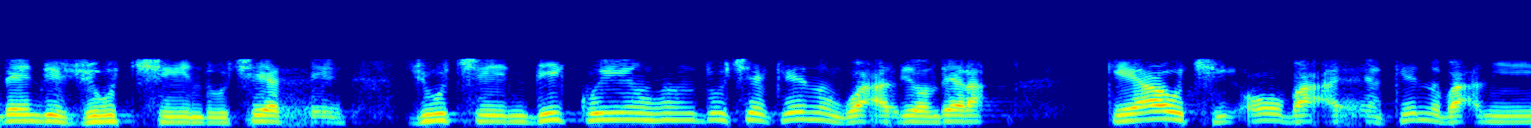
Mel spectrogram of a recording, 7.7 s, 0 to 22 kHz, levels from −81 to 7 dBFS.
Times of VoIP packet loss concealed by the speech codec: 1.40-1.70, 4.44-4.51, 6.69-6.90

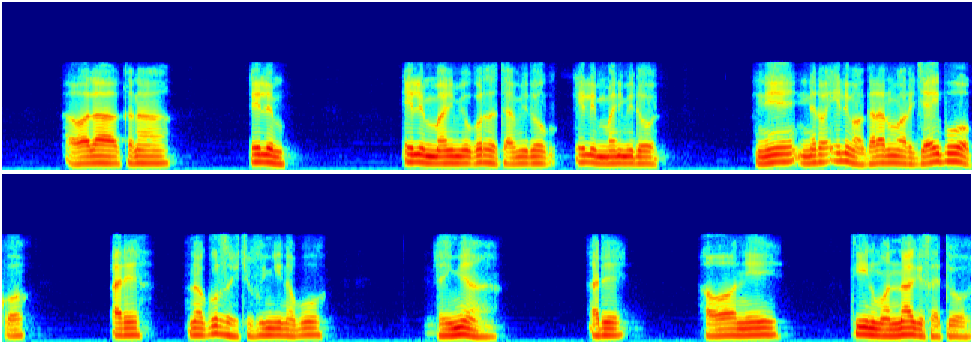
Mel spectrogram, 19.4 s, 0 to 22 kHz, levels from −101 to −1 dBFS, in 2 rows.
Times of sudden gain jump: none

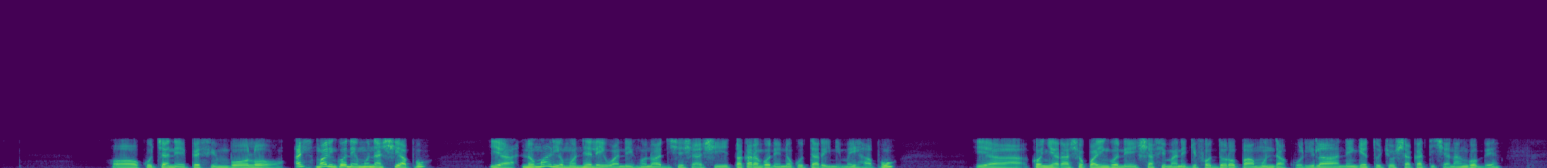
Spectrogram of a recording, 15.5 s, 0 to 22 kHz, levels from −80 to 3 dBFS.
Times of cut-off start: none

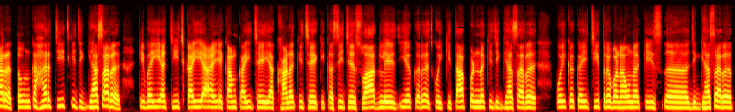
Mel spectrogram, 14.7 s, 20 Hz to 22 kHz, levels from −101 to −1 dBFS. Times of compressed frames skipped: none

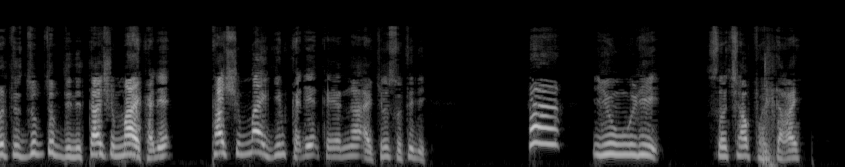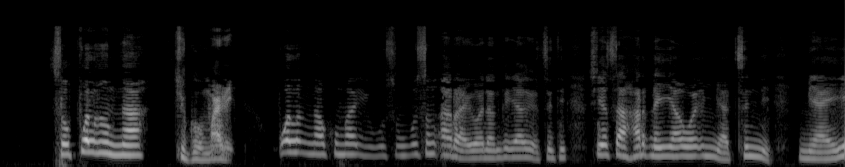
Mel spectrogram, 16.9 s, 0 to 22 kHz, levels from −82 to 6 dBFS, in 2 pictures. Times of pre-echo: 2.91-2.93, 4.06

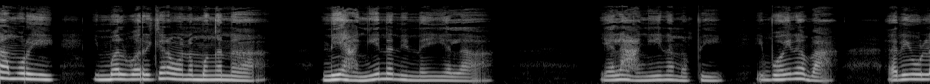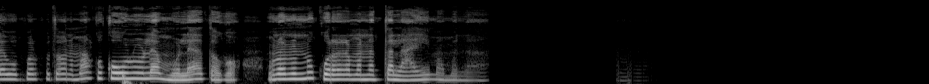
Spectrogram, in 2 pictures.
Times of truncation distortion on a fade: 13.38-18.59

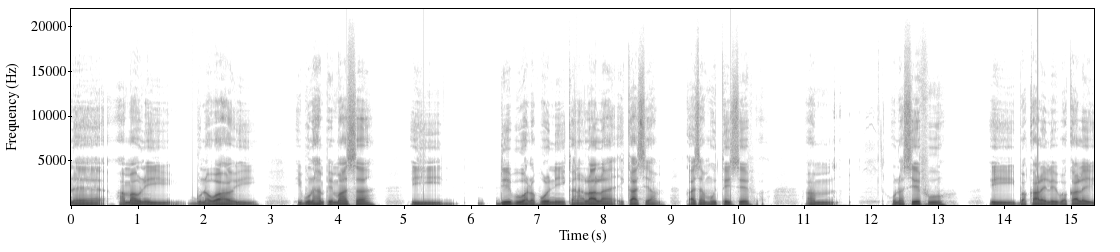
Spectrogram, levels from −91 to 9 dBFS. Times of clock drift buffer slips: 0.67-14.51

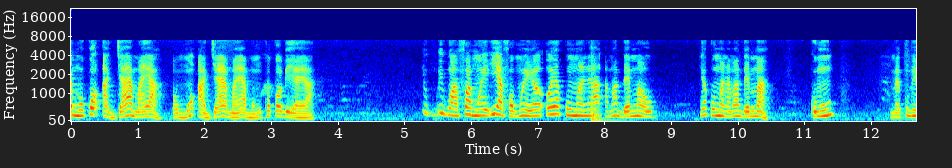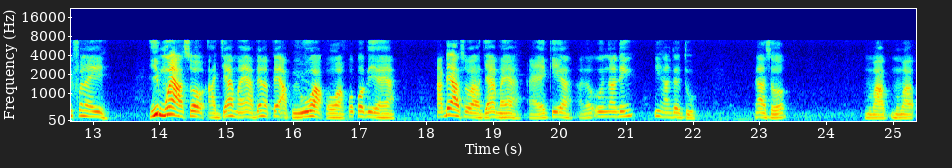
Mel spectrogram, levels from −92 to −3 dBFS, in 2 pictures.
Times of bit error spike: none

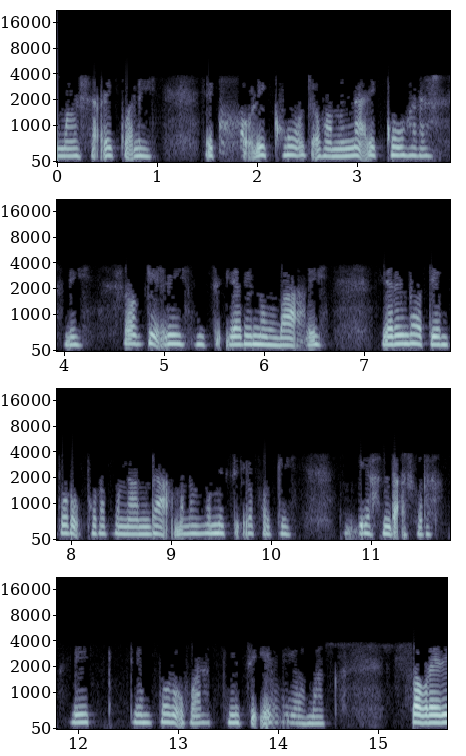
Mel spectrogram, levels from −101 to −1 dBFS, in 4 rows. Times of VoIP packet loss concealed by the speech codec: 1.63-1.89, 6.33-6.45, 10.75-10.94, 13.87-14.23

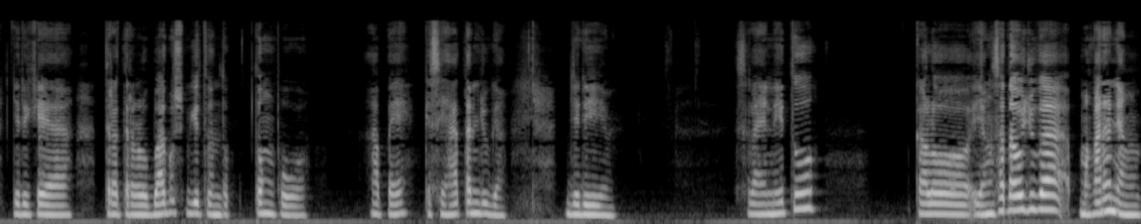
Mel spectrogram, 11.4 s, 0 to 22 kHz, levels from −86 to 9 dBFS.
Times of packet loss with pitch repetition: none

